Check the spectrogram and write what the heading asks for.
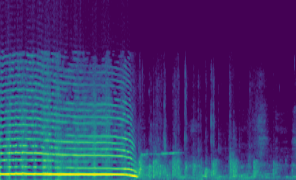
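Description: A man's voice over a microphone and PA holding one long, loud, high-pitched shouted note that cuts off about two seconds in. Quieter crowd noise with some clapping follows.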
